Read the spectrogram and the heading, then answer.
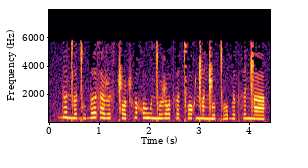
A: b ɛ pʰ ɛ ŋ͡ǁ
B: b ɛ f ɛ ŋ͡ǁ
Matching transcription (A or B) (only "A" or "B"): A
